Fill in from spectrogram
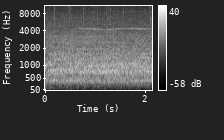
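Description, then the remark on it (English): A huge concert crowd of St. Louis people screams "Chicago" together in a loud, sustained roar that fills the whole moment without letup, many voices blending into one dense wall of sound. “You guys to know, since it is baseball season, as a Cubs fan, it's so great to hear so many St. Louis people scream Chicago!”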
